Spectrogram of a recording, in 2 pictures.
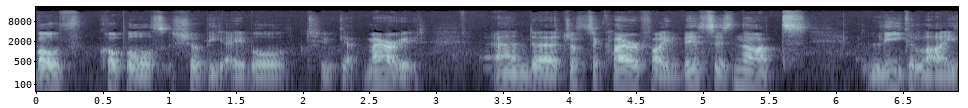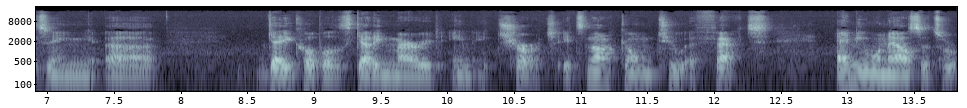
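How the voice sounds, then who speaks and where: This man talks at a fairly slow pace with an Irish accent. His pitch sits at a medium level and varies in an ordinary way. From Ireland. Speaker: vlogger. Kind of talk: opinion vlog. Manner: hesitant with fillers.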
